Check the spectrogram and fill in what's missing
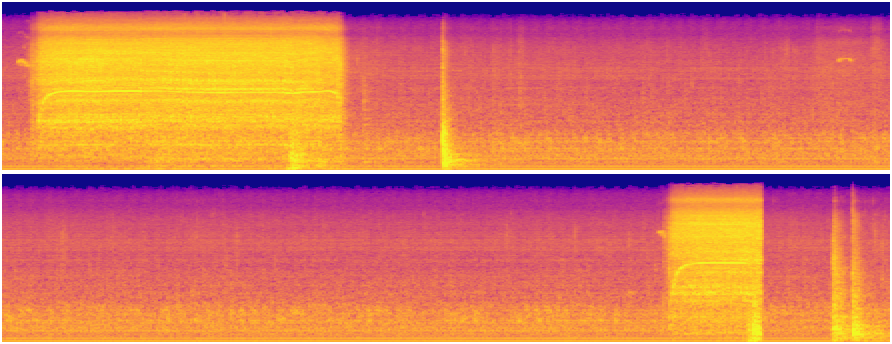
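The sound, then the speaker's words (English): A power drill whines loudly for about three seconds while drilling holes at a slight angle, a sharp knock follows, then a long quiet stretch before the drill runs again briefly near the end, with no talking. “We're just going to go right down through these and I'll drill all these holes.”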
